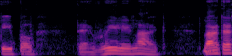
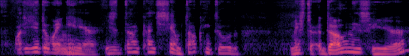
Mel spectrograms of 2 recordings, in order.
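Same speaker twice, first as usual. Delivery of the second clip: sharp, hissed words; 3 semitones higher than usual. Retelling how a woman spoke to him after he came out of the van: retelling her hissing. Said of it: "she hissed at me like".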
